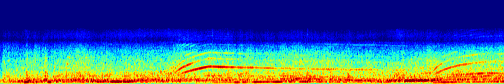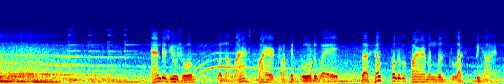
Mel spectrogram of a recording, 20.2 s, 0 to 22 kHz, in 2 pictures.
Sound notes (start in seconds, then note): 0.2 engines roaring; 3.4 siren wailing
